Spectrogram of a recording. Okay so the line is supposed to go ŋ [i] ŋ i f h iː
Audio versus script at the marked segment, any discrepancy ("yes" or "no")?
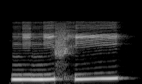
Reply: no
